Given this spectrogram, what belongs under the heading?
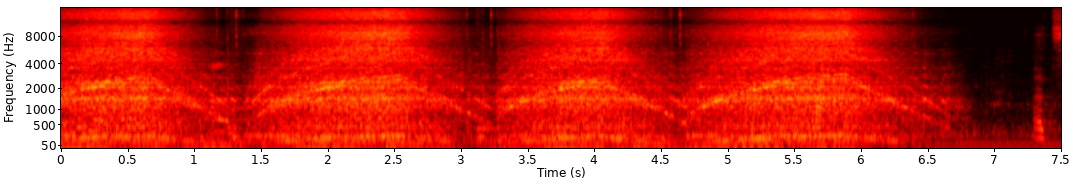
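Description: A food processor pulses flatbread cracker dough in steady repeated bursts, a loud whirring motor that swells and dips about once a second, then cuts off into near silence at the end.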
